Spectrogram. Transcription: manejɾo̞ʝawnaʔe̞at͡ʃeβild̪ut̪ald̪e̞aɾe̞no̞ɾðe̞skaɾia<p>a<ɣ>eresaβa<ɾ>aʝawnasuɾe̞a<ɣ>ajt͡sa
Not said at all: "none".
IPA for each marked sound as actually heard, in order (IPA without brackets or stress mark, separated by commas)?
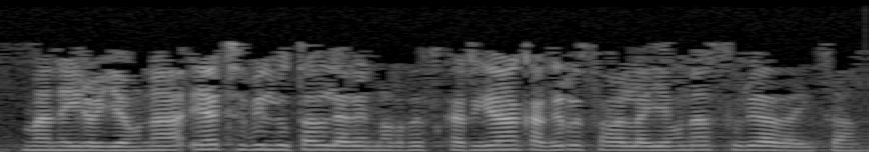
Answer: k, ɣ, l, ð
